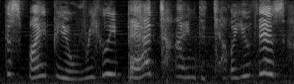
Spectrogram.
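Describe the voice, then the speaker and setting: Fearful cartoon peanut boy, very high and whiny. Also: moderate pace, very noisy. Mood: timid. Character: timid overprotected male peanut kid. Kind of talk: cartoon voice acting.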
